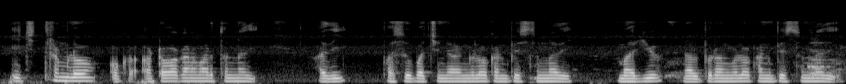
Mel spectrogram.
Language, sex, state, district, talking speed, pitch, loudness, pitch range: Telugu, male, Telangana, Mahabubabad, 90 wpm, 145 Hz, -18 LUFS, 140-150 Hz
